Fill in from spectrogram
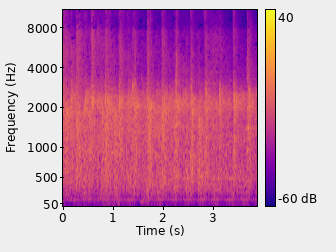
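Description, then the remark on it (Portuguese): A large crowd applauds for Jesus steadily, many hands clapping in a dense, continuous wash of sound that fills the space without pause, fairly loud. “Você pode aplaudir a Jesus?”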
